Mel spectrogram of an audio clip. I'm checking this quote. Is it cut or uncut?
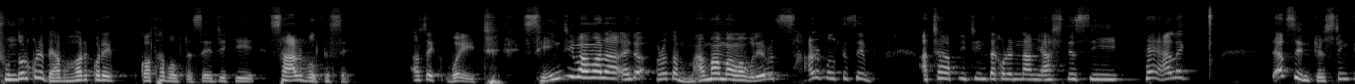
uncut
